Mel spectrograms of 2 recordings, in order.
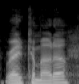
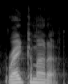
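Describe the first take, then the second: First: The phrase is said at an ordinary pace. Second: The phrase is said very quickly, words blurred.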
